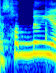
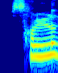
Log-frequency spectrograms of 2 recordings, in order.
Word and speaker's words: 선릉: 서울의 지하철 역 이름인데 유발되기 때문에 선 능이 아니고 발음이 선릉 입니다 그래서 발음을 선 등으로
